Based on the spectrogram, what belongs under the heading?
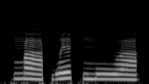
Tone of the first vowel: low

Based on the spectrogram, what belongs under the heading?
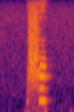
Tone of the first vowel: falling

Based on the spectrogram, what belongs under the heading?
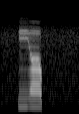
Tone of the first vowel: low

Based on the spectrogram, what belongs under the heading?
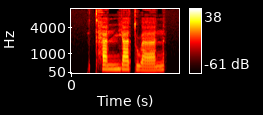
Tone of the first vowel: high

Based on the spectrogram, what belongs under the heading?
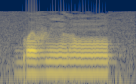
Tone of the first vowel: high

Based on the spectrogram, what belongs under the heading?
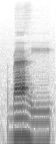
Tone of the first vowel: high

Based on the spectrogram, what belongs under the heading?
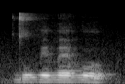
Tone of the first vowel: low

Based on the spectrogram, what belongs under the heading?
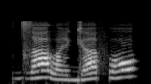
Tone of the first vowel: rising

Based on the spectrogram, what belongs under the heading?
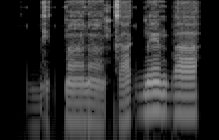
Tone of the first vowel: low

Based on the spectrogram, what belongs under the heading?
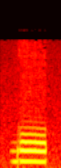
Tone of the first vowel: low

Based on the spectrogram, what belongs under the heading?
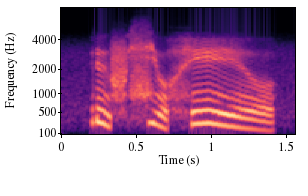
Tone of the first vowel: falling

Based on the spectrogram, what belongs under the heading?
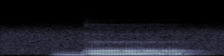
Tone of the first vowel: low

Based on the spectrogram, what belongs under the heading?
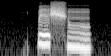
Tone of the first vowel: high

